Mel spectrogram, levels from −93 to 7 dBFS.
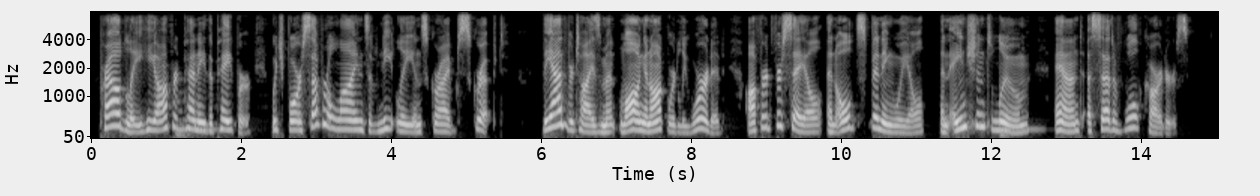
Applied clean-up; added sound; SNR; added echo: classical method spectral subtraction.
